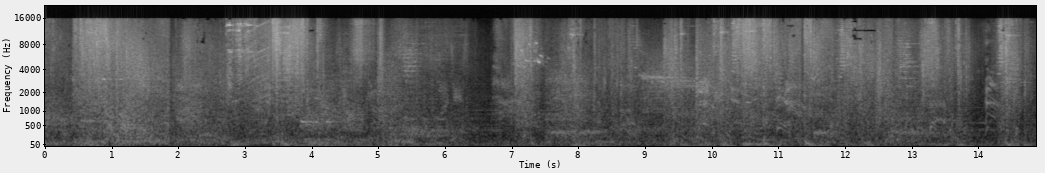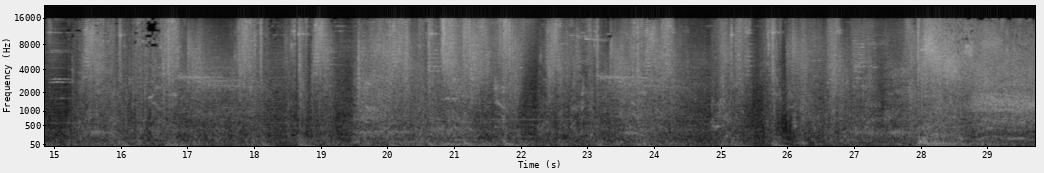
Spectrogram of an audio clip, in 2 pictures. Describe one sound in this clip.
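Game spell effects whoosh, crackle and burst in quick succession.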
